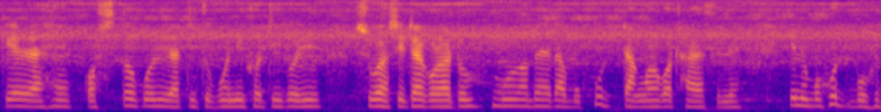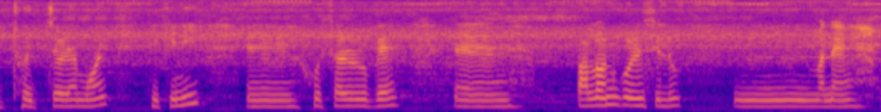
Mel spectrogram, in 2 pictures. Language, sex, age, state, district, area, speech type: Assamese, female, 45-60, Assam, Nagaon, rural, spontaneous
